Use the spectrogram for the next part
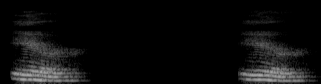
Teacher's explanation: mouth is opening more, my jaw is lowering, okay, my lips are not rounded. Air, air. And then as I complete that sound, my jaw closes. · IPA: / ɛɹ /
